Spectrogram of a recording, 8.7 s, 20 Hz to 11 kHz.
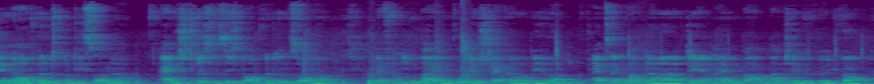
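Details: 21-year-old transgender woman before glottoplasty, with no intervention yet, reading a German passage at a preoperative assessment; masculine-range voice before voice feminization.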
